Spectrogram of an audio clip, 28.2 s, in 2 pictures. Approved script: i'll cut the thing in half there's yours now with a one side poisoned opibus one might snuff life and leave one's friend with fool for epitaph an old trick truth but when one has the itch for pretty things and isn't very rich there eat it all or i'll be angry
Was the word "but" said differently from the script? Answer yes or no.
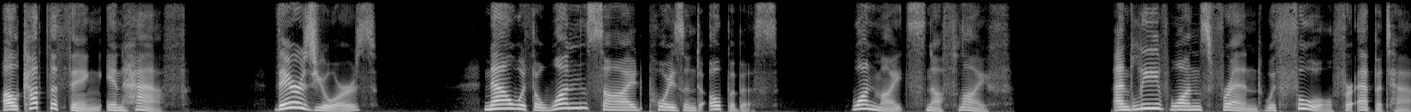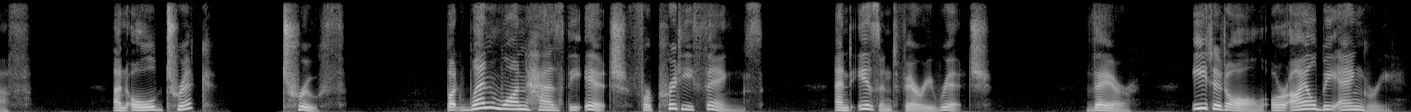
no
